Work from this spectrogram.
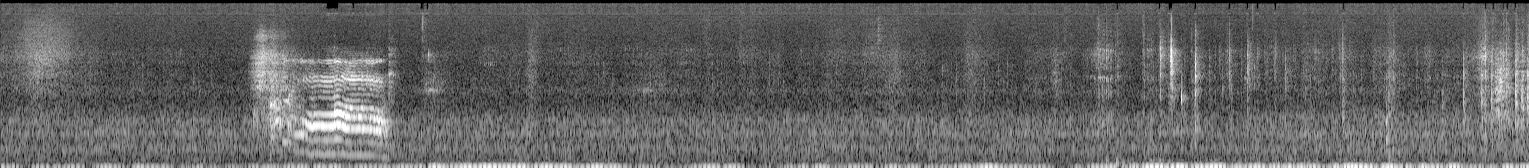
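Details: Pet cat Hamu-chan meowing at home, where its voice differs for the parents and for the beloved daughter; one drawn-out meow of about a second, bright and slightly wavering, over a low indoor rumble with faint clicks afterward.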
